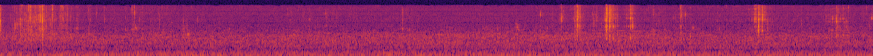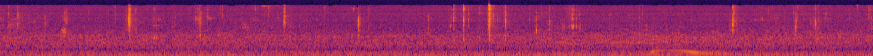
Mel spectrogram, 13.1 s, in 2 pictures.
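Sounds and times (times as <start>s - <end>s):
chewing crunchy snack: 4.1s - 13.0s
steady low rumble: 4.8s - 13.0s.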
